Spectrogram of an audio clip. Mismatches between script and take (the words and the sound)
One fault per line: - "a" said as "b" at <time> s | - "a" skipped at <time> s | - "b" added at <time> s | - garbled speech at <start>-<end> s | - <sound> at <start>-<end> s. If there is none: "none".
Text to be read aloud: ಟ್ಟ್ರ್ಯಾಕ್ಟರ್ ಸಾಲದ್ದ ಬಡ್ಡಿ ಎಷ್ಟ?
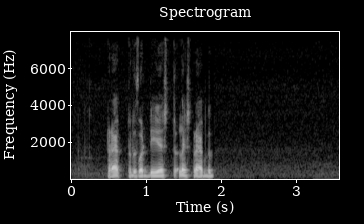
- "ಸಾಲದ್ದ" skipped at 0.9 s
- garbled speech at 1.4-1.9 s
